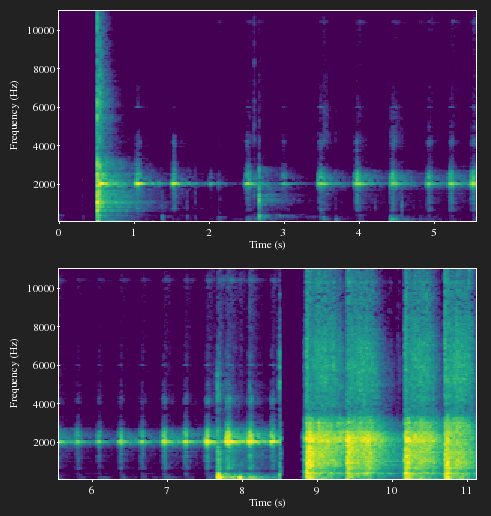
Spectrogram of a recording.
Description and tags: Ticking Time bomb
A sound that is a BIT like a bomb. made with an alarm clock and lego
army, field-recording, robotic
